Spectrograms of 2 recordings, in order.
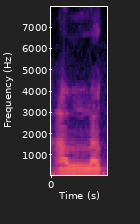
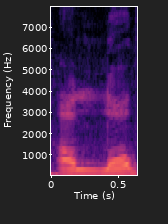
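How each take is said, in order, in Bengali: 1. L হালকা ও পাতলাভাবে উচ্চারণ করা হয়। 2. L ভারী ও মোটাভাবে উচ্চারণ করা হয়। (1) "এখানে আল্লাহ কখনোই বলা যাবে না" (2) "আল্লাহ বলতে হবে ... পুর করে বলতে হয়"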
